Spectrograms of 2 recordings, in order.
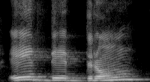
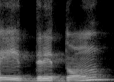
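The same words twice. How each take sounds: First: "Edredom" dito e-de-drom, devagar; R transposto. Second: "edredom" com dre no meio; pronúncia correta. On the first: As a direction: jogue o R de "Edredom" para a última sílaba: ededrom. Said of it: "O R sai da última sílaba". ("Edredom" silabado como ededrom) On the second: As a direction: diga "edredom": e-dre-dom. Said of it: "o correto é". ("edredom" com R na segunda sílaba) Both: Shown as a demonstration.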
